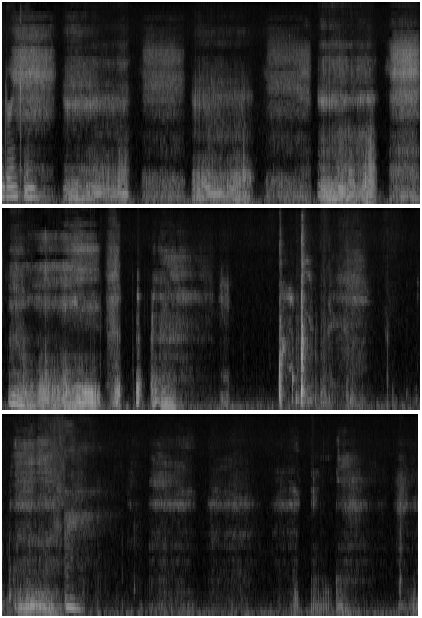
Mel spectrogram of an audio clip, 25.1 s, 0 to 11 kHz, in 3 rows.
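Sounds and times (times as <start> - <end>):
man snoring: 0.3 - 10.8, 11.4 - 12.8, 16.9 - 18.4.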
